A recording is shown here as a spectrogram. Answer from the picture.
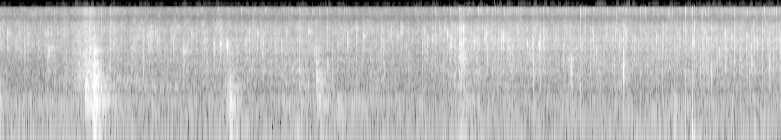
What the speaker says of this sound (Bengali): কাঁচা লঙ্কা টমেটো সবই দিয়ে দিলাম একটু ভালো করে ভেজে নেবো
